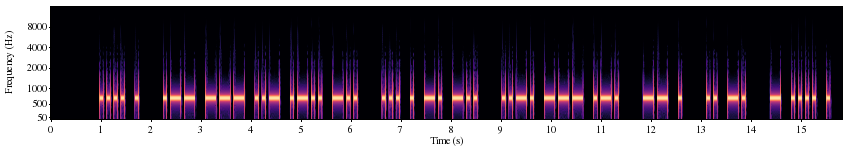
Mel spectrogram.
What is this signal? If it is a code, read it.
Morse code, heard as a keyed tone, about 17 wpm, 700 Hz. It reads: HE WOULD SEND FOR ME IN THE
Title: Sentences from Top 1500 Words 17wpm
